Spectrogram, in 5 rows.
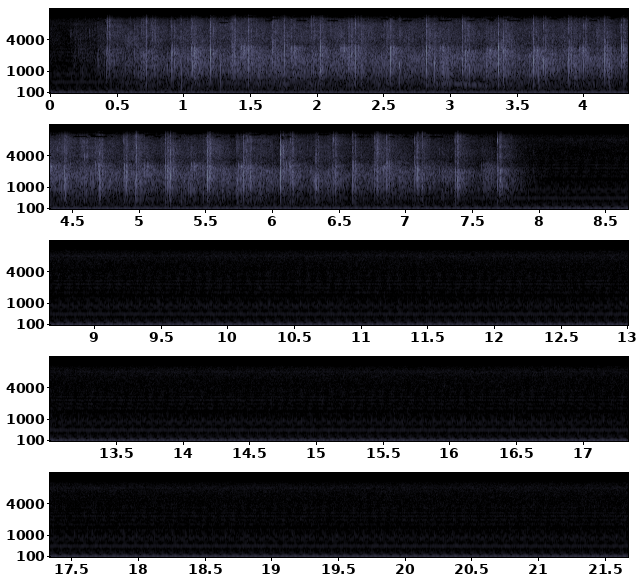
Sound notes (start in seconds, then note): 0.2 audience applauds; 1.6 audience member cheers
